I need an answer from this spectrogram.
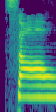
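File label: "sao", Mandarin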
